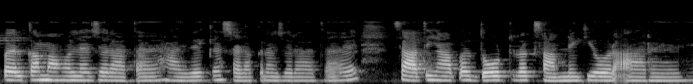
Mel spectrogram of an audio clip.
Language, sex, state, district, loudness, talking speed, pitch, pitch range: Hindi, female, Madhya Pradesh, Dhar, -18 LUFS, 190 wpm, 185 Hz, 180-195 Hz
